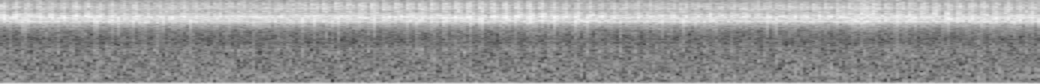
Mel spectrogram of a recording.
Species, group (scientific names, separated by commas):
Platycleis intermedia, Orthoptera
